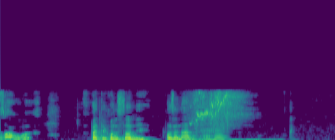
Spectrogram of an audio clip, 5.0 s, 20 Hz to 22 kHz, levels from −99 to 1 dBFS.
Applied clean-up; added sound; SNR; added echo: classical method Wiener filter.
